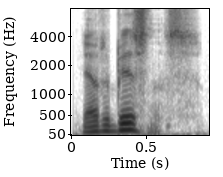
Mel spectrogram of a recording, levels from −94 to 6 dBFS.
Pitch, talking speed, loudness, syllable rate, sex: 125 Hz, 195 wpm, -15 LUFS, 6.7 syllables/s, male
